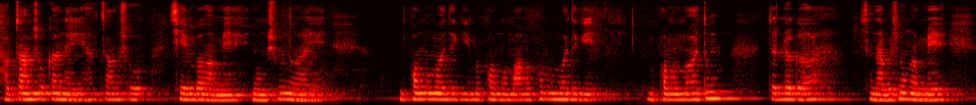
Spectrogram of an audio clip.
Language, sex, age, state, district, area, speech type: Manipuri, male, 18-30, Manipur, Chandel, rural, spontaneous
